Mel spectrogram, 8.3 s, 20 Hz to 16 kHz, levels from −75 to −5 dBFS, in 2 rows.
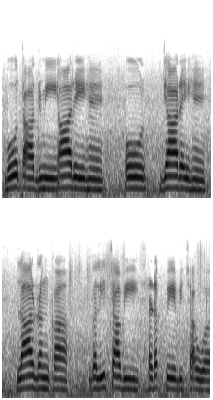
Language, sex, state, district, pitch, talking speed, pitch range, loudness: Hindi, female, Haryana, Charkhi Dadri, 200 Hz, 130 wpm, 195-215 Hz, -12 LUFS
